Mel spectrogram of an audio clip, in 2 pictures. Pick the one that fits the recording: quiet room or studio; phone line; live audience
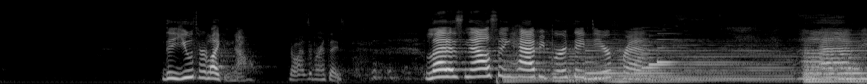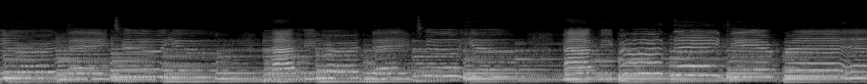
live audience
